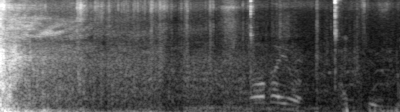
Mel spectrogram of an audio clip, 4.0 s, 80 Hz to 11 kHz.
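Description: The blast of an anti-tank launcher shot, either an RPG or an SPG-9 recoilless gun, dying away over the first second and a half as its echo rolls off. Faint voices and a few small clicks follow.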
